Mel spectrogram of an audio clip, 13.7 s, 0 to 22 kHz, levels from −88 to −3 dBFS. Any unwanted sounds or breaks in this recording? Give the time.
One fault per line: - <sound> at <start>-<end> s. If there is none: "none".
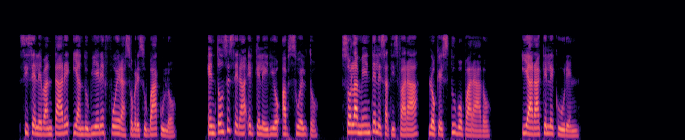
none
